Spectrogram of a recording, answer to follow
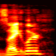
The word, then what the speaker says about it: Zeitler: I don't know how you pronounce that. Zeitler?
